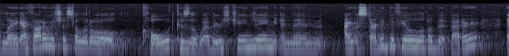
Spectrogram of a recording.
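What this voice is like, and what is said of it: Congested, very deep sick voice. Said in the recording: “you sound like shit... you sound worse than you did... voice went down, like, 8 octaves... I'm still, like, kind of congested”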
